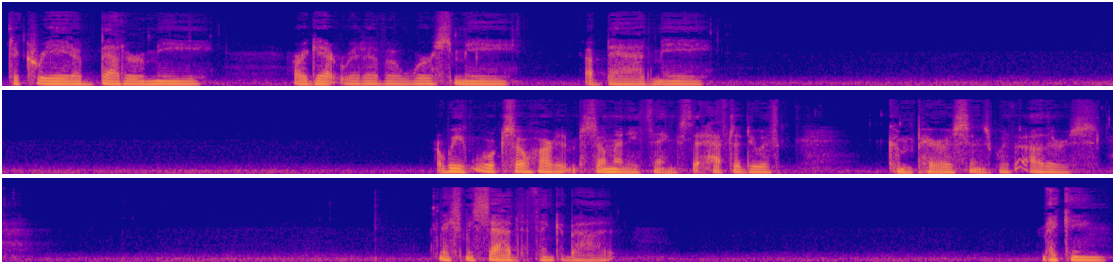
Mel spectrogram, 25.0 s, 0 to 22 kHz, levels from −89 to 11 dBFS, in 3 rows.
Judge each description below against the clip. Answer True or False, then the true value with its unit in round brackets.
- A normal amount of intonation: False (1.8 semitones)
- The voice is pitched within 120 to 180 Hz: True (125 Hz)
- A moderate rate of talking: False (95 wpm)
